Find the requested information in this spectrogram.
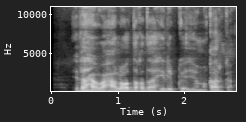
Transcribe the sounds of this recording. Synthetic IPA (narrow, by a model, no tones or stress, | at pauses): ʔɪðɐɦɐwɑħɑːlɔːd̪ɑqd̪aːɦɪlɪb̚kʰɐijɞmɑqɑːrkʰɐ̰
